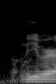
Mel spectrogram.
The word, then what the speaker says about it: Liebherr: I drive a Liebherr. Lever, okay.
